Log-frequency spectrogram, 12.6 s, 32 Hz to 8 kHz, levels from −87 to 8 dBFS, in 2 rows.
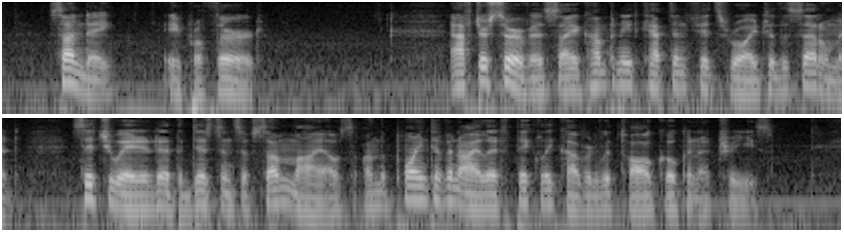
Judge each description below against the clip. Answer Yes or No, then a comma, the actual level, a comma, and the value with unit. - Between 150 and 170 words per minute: Yes, average, 155 wpm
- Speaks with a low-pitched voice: Yes, low, 105 Hz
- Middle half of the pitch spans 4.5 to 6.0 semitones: Yes, average, 5.2 semitones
